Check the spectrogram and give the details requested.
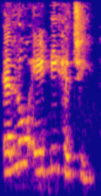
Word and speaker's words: loathe: Okay, and the next word is LOATHE, where you give emphasis to THE, loath. You stress THE.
